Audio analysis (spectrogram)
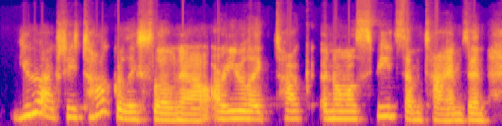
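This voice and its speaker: A woman's medium-pitched, an ordinary speaking voice, with ordinary pitch variation at a moderate pace. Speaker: podcast co-host. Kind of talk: casual chat.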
